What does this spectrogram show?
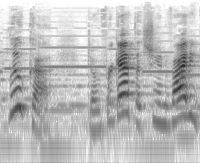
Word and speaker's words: Lucca: Is this pronounced Luca or Lucca? I'm assuming Luca. I like leaving regular names. Ruka? That's right, Luca.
